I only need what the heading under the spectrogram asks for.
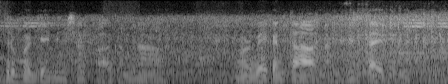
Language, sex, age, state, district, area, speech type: Kannada, male, 30-45, Karnataka, Shimoga, rural, spontaneous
